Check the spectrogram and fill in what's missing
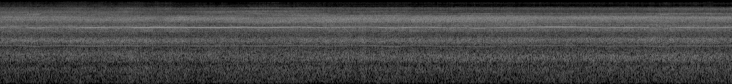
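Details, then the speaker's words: Continuous shrill high-speed dental drill whine with hissing water spray, cutting through the periodontally involved distobuccal root of an endodontically treated maxillary first molar while sparing the lingual and mesiobuccal roots. "Periodically, a cohorn explorer is used to check to see if we are through the route. must be care must be taken not to nick the lingual or the messial buckle root."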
